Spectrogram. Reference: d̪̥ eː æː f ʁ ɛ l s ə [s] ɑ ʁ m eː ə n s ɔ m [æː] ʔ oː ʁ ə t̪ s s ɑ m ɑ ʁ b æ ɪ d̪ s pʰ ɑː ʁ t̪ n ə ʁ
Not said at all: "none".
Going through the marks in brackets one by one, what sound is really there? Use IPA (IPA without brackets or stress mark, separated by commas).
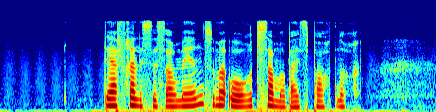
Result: s, æː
